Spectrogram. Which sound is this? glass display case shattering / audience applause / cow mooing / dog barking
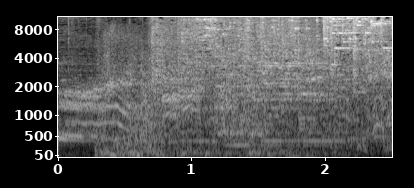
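glass display case shattering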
